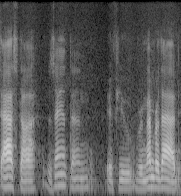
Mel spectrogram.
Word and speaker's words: astaxanthin: couldn't figure it out can but uh it's ASA zanton if you remember that it's real easy to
